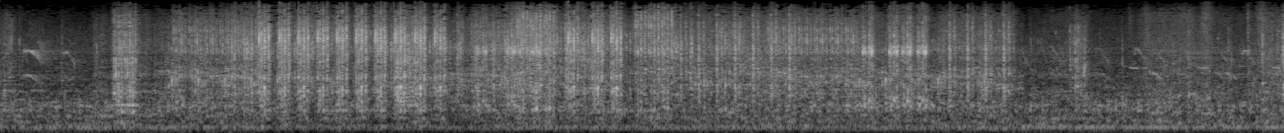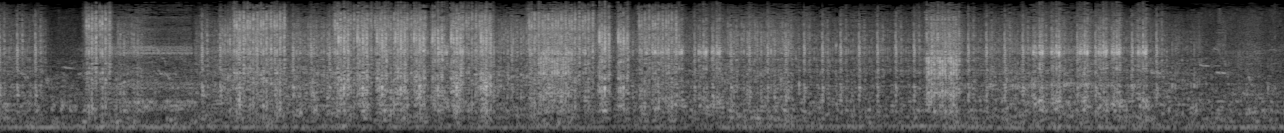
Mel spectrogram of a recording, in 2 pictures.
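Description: Camera shutters firing in rapid continuous bursts: several runs of fast, even clicks, each lasting one to two seconds, with short pauses between.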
